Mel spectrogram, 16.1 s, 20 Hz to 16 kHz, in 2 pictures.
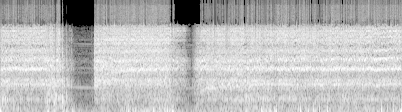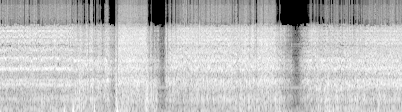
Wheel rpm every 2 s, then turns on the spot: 150, 140, 190, 230, 220, 140, 180, 170.
none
